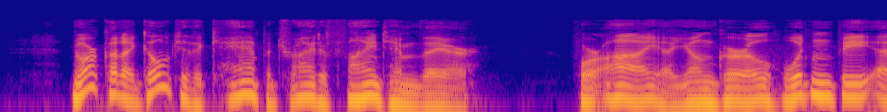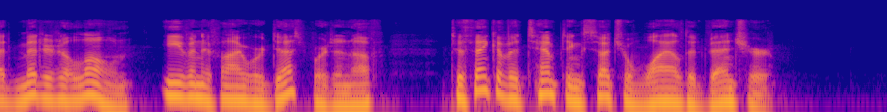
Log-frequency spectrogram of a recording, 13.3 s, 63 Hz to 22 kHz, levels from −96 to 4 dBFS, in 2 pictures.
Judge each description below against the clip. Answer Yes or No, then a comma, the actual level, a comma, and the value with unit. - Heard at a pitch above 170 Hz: No, low, 115 Hz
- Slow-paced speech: No, average, 165 wpm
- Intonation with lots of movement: Yes, wide, 6.0 semitones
